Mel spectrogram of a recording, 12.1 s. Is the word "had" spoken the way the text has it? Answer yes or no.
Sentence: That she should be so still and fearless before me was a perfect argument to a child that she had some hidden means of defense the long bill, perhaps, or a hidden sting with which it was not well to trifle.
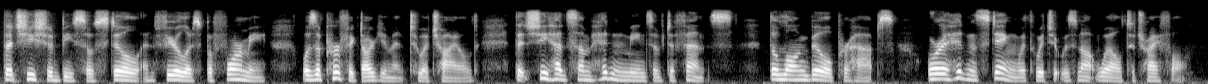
yes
